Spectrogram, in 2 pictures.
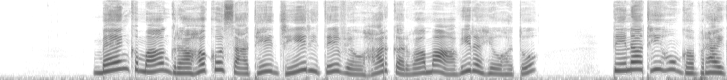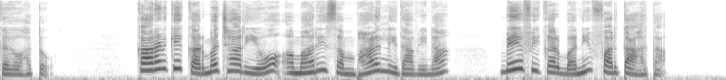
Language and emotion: Gujarati, disgusted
